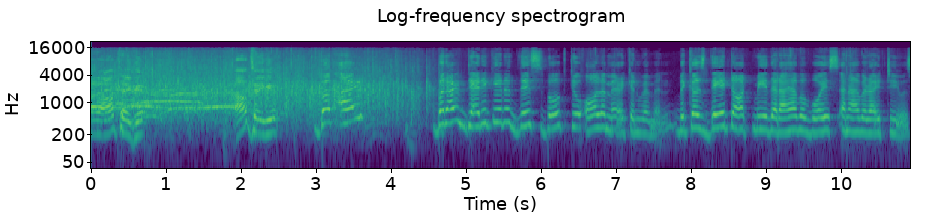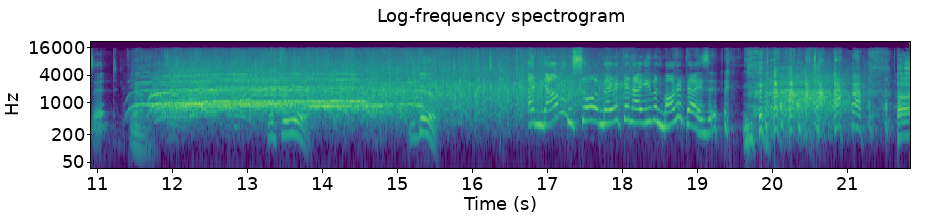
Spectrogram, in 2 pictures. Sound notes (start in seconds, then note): 11.4 cheers and applause; 19.4 laughter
